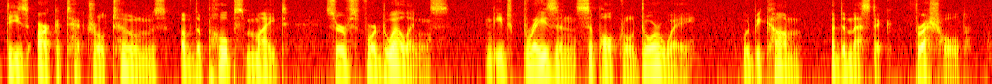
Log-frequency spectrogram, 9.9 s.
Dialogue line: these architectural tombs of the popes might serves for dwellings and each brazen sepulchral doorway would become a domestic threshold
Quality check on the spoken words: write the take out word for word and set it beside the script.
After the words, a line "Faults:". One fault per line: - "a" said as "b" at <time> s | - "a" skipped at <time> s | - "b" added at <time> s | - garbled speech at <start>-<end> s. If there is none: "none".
these architectural tombs of the popes might serves for dwellings and each brazen sepulchral doorway would become a domestic threshold
Faults:
none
